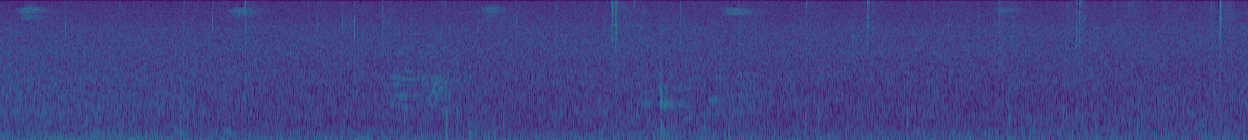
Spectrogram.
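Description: Steady outdoor city background noise with a low traffic rumble and faint distant voices. A faint high chirp repeats about every two and a half seconds.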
